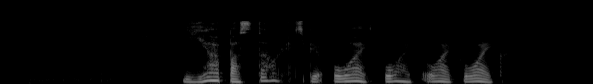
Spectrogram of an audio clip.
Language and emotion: Russian, positive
